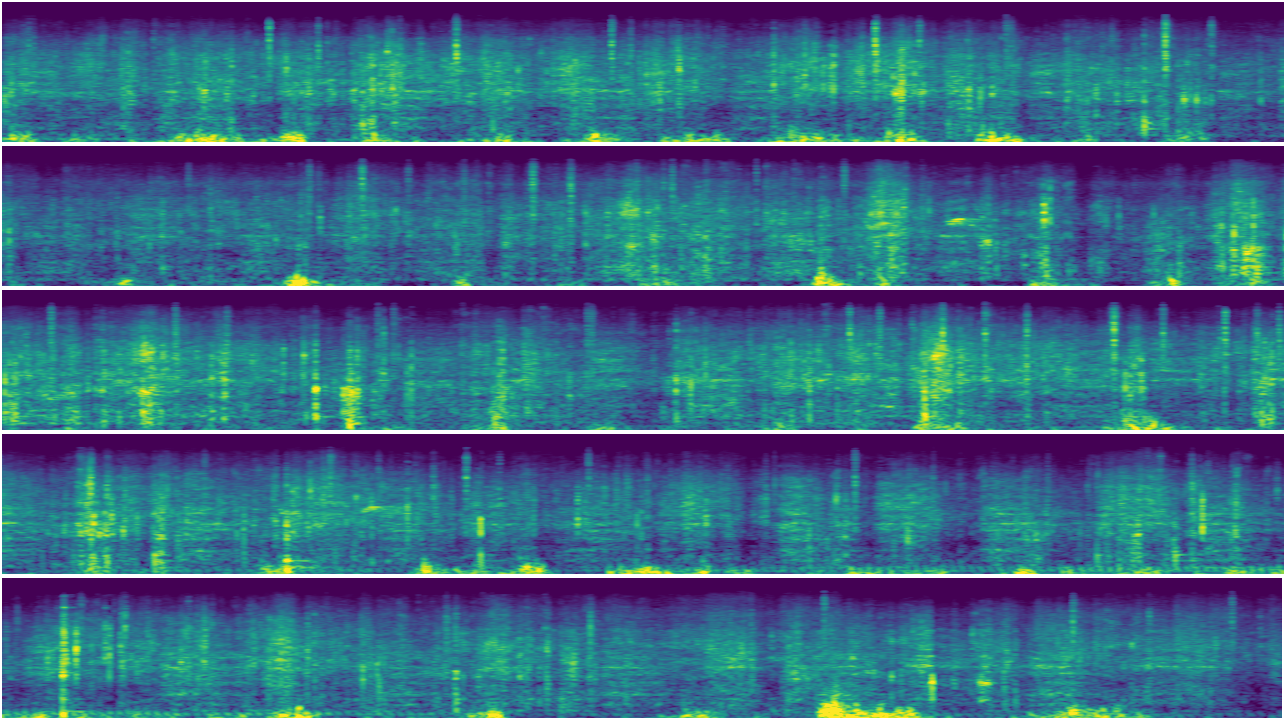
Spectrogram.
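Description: Mountain bike rolling over a loose, stony dirt track: the tyres crunch on the rocks and the bike rattles with many irregular sharp knocks.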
